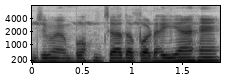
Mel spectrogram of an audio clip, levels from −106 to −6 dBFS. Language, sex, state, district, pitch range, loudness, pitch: Chhattisgarhi, male, Chhattisgarh, Raigarh, 150-165 Hz, -14 LUFS, 155 Hz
